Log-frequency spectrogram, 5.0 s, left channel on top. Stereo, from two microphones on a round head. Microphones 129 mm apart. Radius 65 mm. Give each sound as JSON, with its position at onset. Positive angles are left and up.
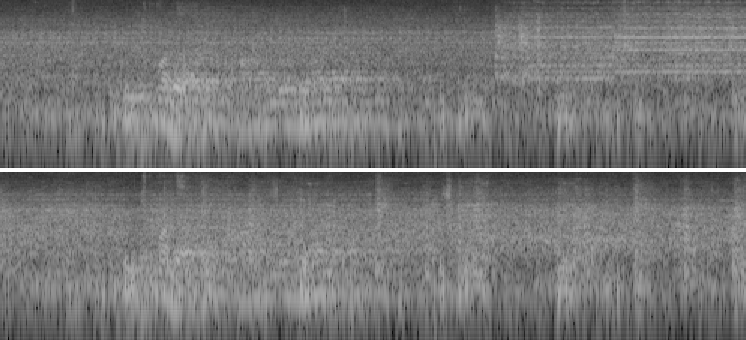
{"t": 0.7, "sound": "a man speaking", "side_deg": -35, "distance_m": 6.0}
